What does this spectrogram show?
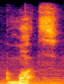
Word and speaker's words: Ahmatz: This first word here is Ahmatz, or Ahmatz.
